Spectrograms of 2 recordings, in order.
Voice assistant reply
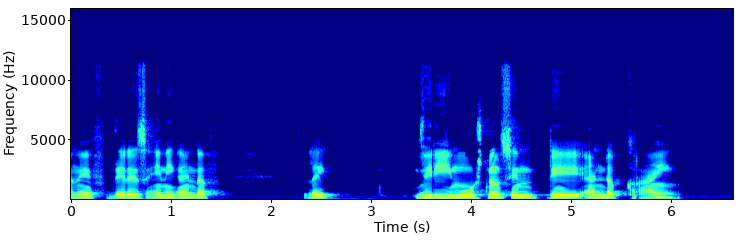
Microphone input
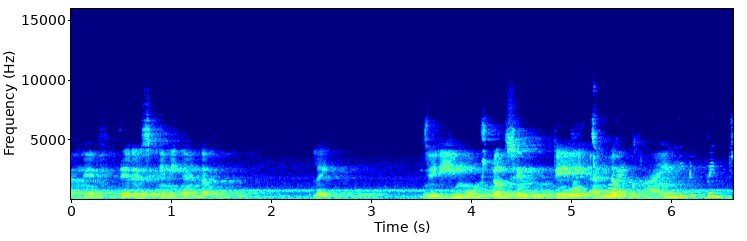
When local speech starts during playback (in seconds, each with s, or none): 4.9 s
